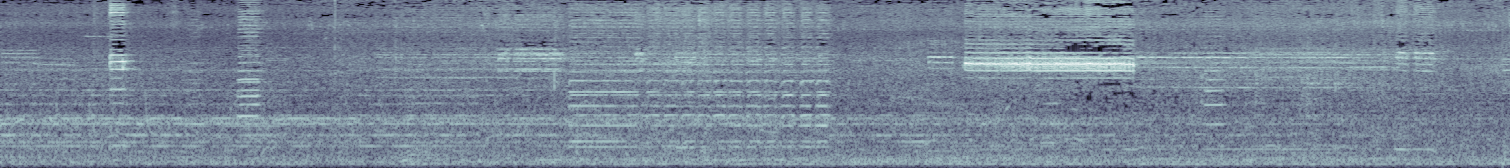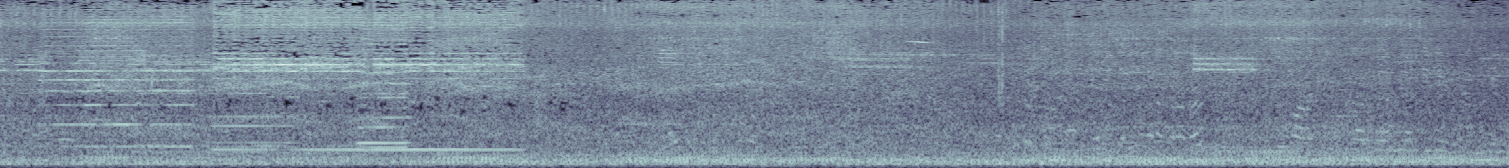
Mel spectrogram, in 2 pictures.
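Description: Vehicle horns honking again and again over steady road-traffic noise. The loudest is a high horn blast of about a second and a half, about ten seconds in.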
